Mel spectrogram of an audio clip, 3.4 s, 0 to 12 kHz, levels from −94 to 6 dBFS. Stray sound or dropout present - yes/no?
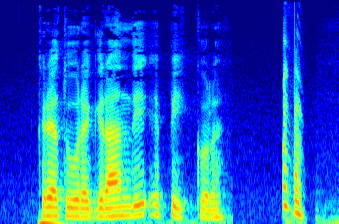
yes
